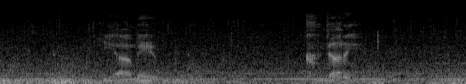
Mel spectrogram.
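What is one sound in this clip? A man speaks in a deep, gruff, menacing voice.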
